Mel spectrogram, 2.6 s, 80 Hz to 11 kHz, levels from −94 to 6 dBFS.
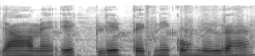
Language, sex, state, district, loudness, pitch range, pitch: Hindi, male, Jharkhand, Ranchi, -19 LUFS, 135-145 Hz, 140 Hz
